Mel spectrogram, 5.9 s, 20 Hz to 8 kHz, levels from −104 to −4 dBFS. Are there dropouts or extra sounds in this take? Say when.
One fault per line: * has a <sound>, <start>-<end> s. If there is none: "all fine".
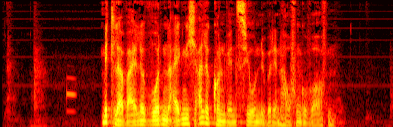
* has a chirp, 1.0-1.2 s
